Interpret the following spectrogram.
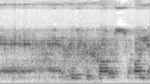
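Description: A man speaking in Greek over a webcam link, heard through a television's speaker.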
